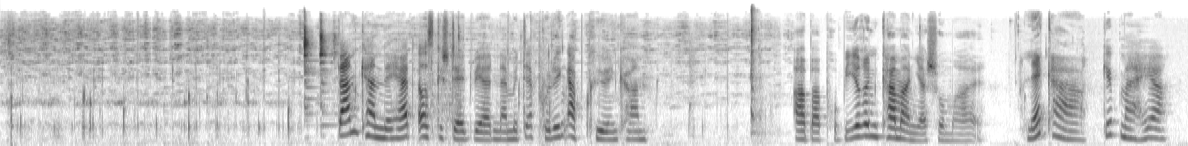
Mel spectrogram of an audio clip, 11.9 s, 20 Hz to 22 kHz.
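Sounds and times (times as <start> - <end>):
spoon scraping and clinking on a pot while stirring pudding: 0.0 - 8.0
speech: 3.4 - 6.6, 8.0 - 11.8.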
